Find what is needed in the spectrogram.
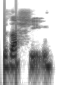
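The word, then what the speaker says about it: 足: Um, the whole thing is ashi.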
